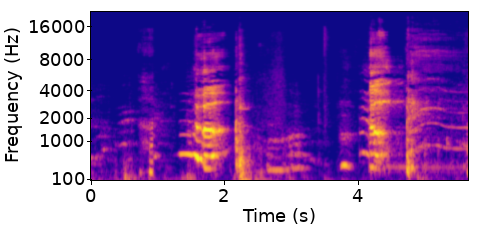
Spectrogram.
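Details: Adult woman getting hiccups after sipping cherry Coca-Cola Zero: abrupt short vocal catches recurring among burps, coughs, throat clearing and laughter.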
